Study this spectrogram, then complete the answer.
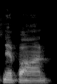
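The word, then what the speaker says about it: Nippon: that I mean that's literally the name for Japan in Japanese is nipon it's pronounced yeah so um maybe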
